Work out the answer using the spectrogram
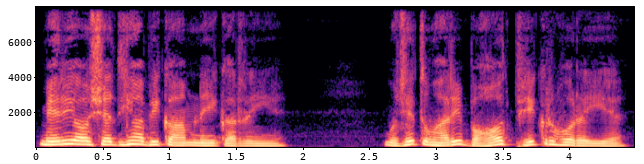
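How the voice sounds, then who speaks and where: A man playing a devoted, trusting young village husband in a cartoon story, earnest and gentle. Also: fairly high pitch, animated, normal speed, dry recording, studio quality, lightly acted. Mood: worried. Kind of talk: cartoon moral story acting.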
